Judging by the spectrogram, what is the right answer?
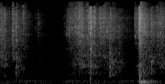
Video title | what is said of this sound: TAROT SÍ O NO⭐️🧛‍♂️PREGUNTA lo que quieras🌹♥️ LECTURA INTERACTIVA 🔮 #tarotinteractivo | Elas parecem fazer um som de plástico em cima. Mas elas são reais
